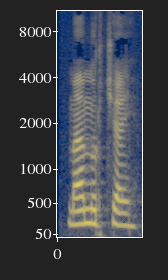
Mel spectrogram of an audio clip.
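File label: "mam" ergative plural, Archi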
